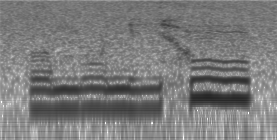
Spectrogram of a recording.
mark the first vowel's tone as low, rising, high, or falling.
low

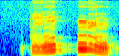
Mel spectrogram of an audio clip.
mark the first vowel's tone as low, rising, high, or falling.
rising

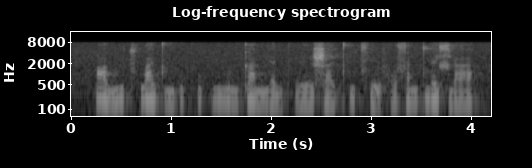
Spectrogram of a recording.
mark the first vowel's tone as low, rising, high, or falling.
falling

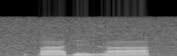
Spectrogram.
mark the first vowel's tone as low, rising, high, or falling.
high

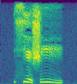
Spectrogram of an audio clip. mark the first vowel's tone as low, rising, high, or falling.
falling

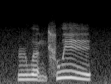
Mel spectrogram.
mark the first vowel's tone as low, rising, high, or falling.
low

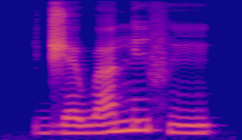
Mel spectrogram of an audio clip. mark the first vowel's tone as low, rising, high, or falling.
low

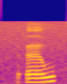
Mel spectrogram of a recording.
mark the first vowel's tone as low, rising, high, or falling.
rising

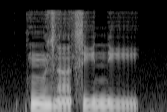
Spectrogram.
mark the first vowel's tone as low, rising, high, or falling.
high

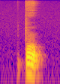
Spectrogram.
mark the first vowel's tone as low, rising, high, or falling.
falling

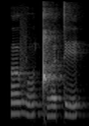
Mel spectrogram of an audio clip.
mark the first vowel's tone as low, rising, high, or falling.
rising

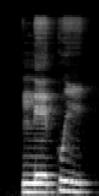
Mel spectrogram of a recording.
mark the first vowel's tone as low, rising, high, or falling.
low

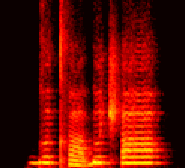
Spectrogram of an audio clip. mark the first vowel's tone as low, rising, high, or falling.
high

